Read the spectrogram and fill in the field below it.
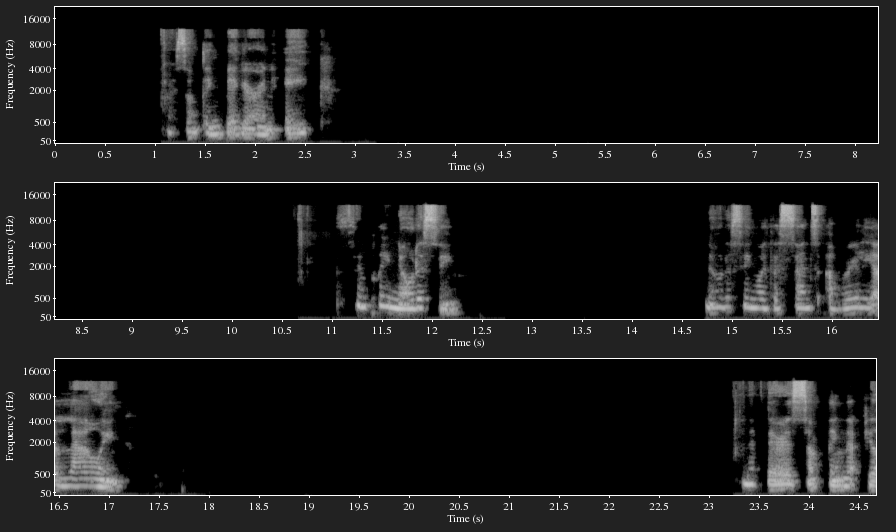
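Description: A middle-aged woman speaks calmly and slowly, in short phrases with long pauses, through an online call.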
